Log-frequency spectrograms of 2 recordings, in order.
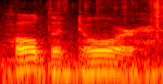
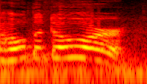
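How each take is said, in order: First: It is said in a heavy, serious tone. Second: It is said in a light, cheerful tone. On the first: The phrase now carries painful weight. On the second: The phrase is just a casual joke.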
